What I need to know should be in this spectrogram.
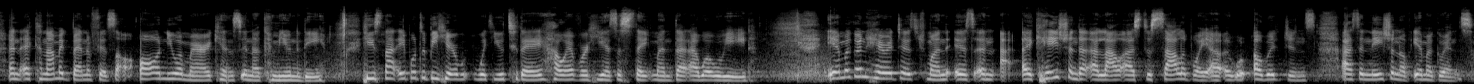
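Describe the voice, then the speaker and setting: Over noticeable background noise, a woman talks at a fairly high pitch and a fairly quick pace with ordinary pitch variation. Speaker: county office director for immigrants. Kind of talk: public speech at outdoor event.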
